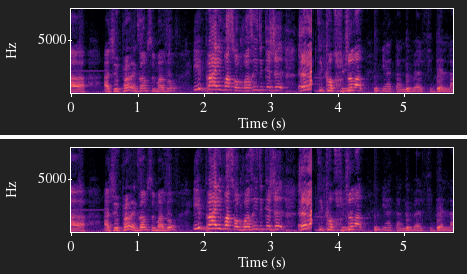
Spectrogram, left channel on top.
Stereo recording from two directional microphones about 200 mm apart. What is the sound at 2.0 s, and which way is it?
Speech, 40° right (ahead or behind).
